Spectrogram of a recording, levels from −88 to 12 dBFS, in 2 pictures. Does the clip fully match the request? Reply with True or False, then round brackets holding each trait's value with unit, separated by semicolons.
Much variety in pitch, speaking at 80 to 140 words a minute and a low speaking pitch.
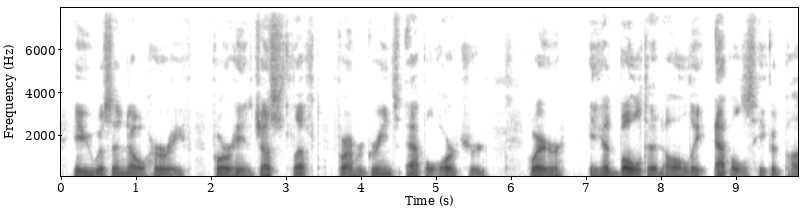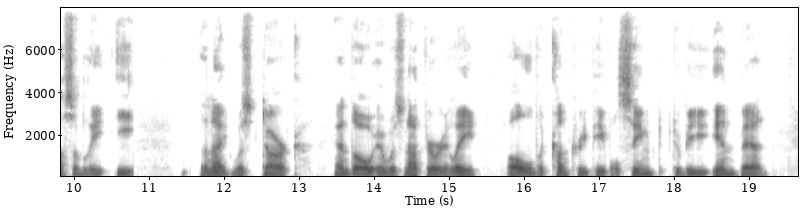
False (2.8 semitones; 135 wpm; 95 Hz)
